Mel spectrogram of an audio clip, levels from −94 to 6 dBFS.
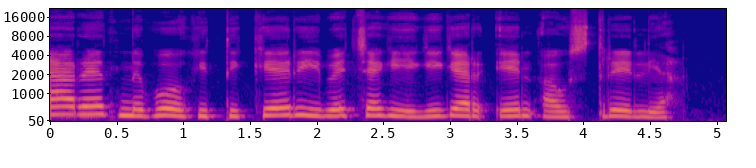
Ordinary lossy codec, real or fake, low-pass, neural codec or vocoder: none; fake; none; vocoder, 44.1 kHz, 128 mel bands every 512 samples, BigVGAN v2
